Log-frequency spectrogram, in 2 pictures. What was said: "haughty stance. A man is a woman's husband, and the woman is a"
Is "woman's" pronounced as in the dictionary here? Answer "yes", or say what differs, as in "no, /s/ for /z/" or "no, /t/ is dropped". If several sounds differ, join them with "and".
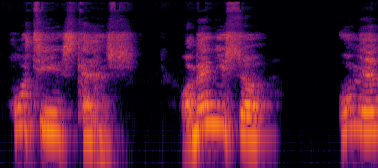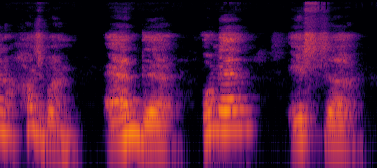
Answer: no, /z/ is dropped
